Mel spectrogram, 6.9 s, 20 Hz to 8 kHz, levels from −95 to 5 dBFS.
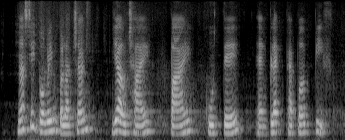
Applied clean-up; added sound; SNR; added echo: neural separator model SepFormer DNS4.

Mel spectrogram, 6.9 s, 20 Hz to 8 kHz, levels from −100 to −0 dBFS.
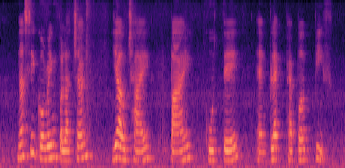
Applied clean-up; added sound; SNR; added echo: none; none; none; none.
